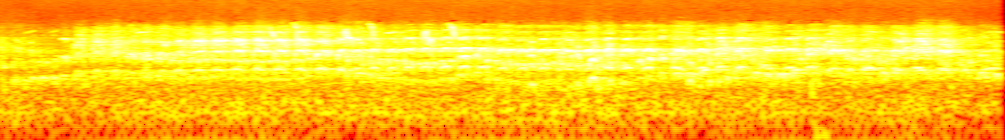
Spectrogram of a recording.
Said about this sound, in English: An Australian laughing kookaburra guffaws in the depths of the Florida Everglades, startling a lost pair of escaped convicts.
